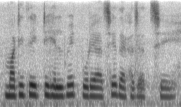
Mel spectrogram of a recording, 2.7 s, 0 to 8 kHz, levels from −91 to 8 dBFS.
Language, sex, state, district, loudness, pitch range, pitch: Bengali, female, West Bengal, Cooch Behar, -16 LUFS, 205-240 Hz, 220 Hz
